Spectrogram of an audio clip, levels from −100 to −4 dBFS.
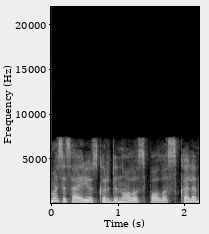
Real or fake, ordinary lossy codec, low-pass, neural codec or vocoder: real; AAC, 48 kbps; 7.2 kHz; none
